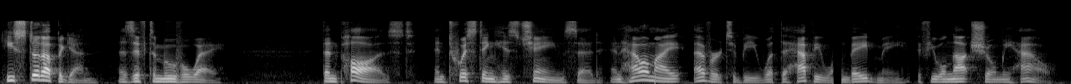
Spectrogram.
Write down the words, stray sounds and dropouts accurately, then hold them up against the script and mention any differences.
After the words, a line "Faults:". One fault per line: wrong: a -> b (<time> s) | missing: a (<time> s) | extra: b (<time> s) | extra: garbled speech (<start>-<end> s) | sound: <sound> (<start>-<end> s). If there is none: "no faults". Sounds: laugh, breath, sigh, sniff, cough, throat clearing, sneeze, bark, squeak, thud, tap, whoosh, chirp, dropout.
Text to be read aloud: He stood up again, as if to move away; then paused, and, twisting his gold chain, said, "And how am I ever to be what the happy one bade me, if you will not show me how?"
He stood up again, as if to move away; then paused, and, twisting his chain, said, "And how am I ever to be what the happy one bade me, if you will not show me how?"
Faults:
missing: gold (5.2 s)
sound: dropout (8.3-8.4 s)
